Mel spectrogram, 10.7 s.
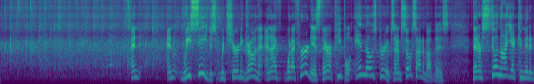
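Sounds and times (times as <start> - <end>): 
audience applause: 0.0 - 4.5
speech: 2.6 - 10.6.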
